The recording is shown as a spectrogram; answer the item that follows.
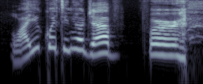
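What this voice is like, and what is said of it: Put-on Caribbean accent. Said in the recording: “Caribbean mamas aren't having it ... I try to do that accent”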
